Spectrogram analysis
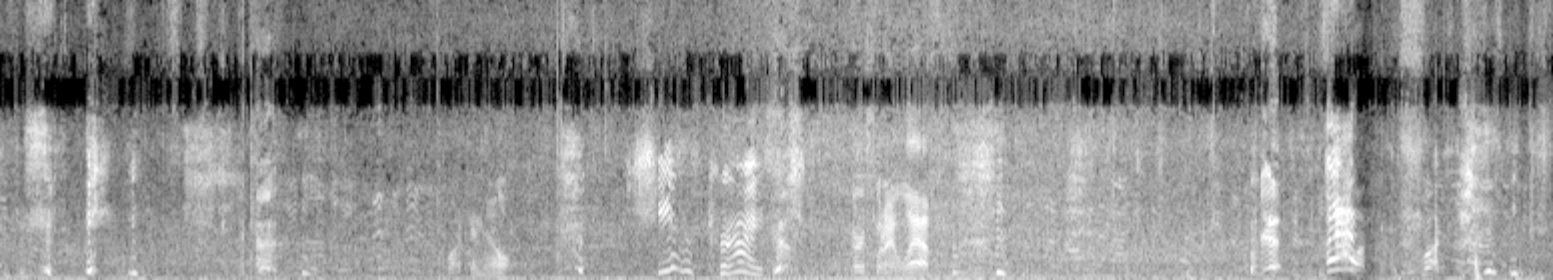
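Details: Loud, squeaky voiced hiccups, repeated sudden gulps, from an adult man after drinking quite a bit, over low car rumble; laughing hurt.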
